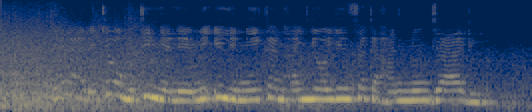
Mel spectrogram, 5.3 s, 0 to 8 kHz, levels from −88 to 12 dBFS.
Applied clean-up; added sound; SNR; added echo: none; Thunder; 15 dB; reverberation time 0.3 s.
